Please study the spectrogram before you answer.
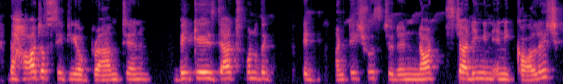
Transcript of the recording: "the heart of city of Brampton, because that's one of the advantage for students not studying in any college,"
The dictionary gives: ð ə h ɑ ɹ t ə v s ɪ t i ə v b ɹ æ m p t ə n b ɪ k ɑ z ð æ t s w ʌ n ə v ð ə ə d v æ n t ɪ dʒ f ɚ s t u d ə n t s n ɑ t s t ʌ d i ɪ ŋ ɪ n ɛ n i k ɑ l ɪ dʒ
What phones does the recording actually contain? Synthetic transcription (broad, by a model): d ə h ɑ ɹ t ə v s ɪ t i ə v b ɹ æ m t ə n b ɪ k ɑ z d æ t s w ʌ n ə v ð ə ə d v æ n t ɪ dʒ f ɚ s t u d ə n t n ɑ t s t ʌ d i ɪ ŋ ɪ n ɛ n i k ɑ l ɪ dʒ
